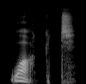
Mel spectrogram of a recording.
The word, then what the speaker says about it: walked: sound, in the past, it sounds like a T. Walked. Walked. We don't say walked. There's no extra syllable.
